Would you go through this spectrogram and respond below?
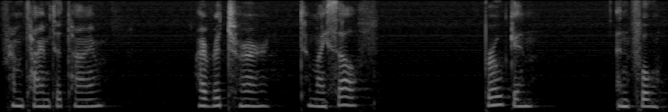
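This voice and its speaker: Brief: woman poet, Korean native, reading her verse slowly, mid-range pitch. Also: little pitch movement. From Peru. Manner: slow, measured delivery with soft pauses between lines. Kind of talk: poetry reading.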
